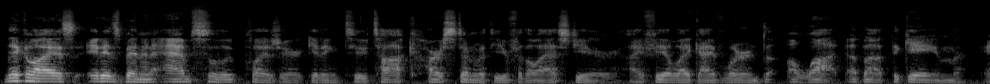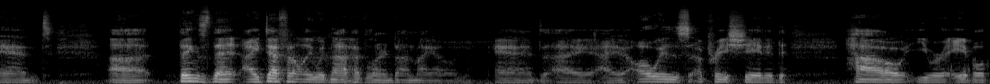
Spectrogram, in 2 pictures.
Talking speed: 150 wpm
